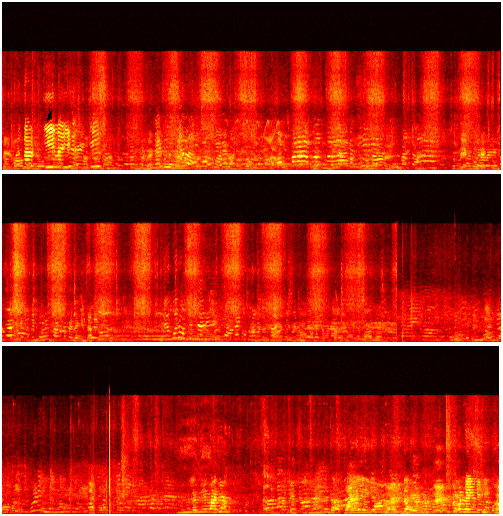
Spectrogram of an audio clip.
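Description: Men and women chatter nearby, outdoors.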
